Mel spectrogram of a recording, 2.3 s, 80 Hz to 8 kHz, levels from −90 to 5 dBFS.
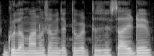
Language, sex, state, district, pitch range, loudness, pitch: Bengali, male, Tripura, West Tripura, 125-135 Hz, -16 LUFS, 130 Hz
